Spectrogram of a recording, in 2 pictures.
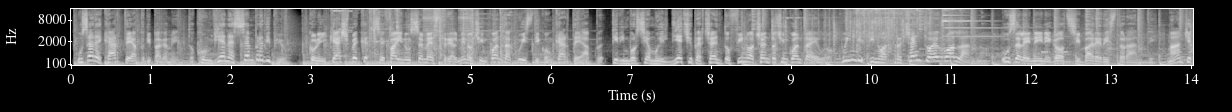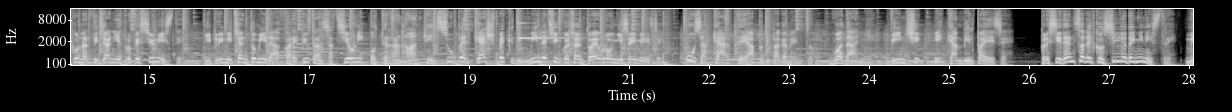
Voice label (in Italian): Radio; Cashback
